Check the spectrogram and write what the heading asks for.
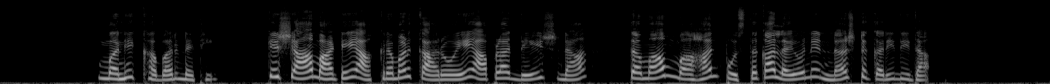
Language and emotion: Gujarati, sad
